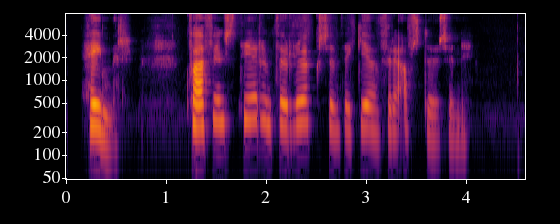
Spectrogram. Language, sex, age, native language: Icelandic, female, 40-49, Icelandic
